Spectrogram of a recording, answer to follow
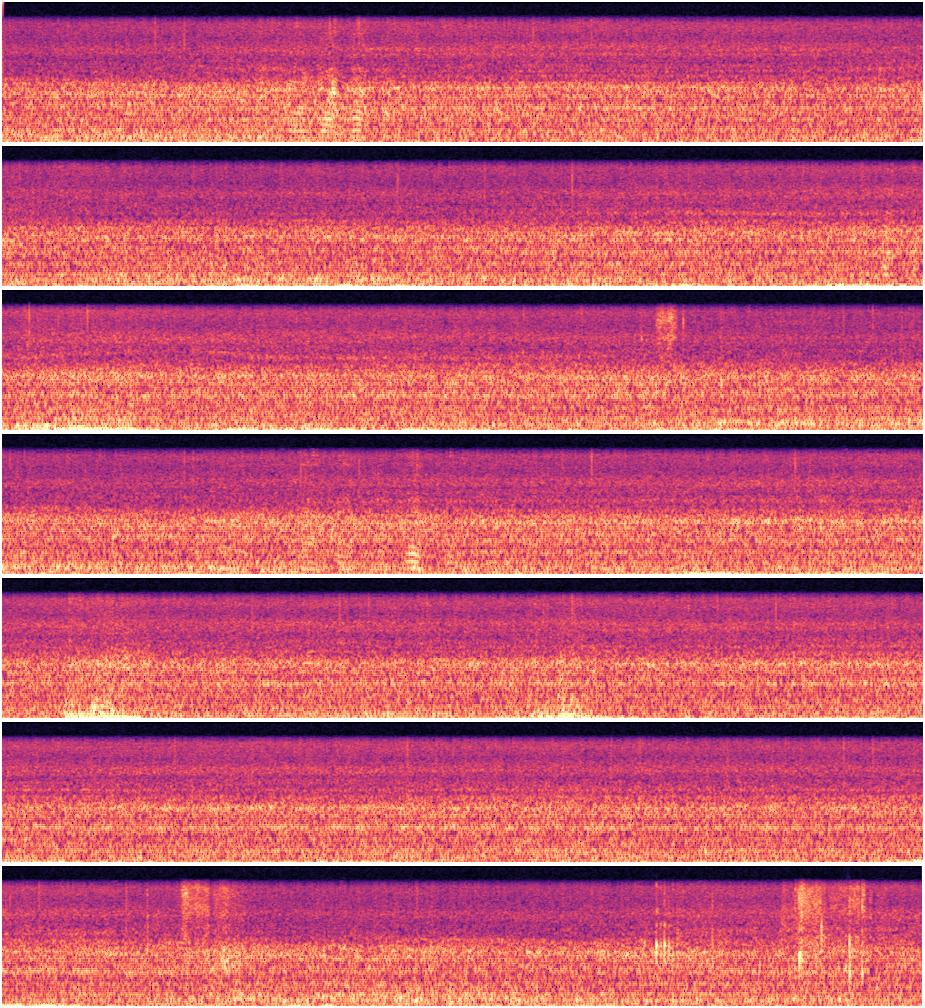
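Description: Steady road and engine rumble heard from inside a moving car's cabin, the Ford Freestyle, with a few short low thumps spread through it.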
